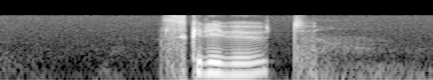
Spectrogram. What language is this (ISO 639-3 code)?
swe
